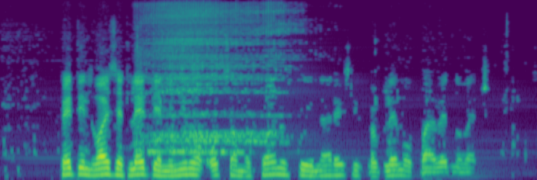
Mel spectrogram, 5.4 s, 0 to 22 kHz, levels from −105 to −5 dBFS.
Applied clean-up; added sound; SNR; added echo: classical method spectral subtraction.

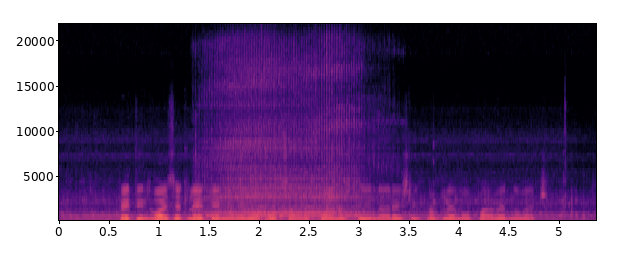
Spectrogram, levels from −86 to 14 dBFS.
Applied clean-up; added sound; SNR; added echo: none; Engine / Drill / Mechanisms; 7 dB; none.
